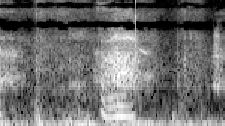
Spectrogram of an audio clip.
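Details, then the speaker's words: Infant girl breathing hard with a high-pitched wheeze. A brief high whistling squeak is heard on one breath. She is taken to hospital by ambulance, where staff note she is working hard but her vitals are good. "you hear how high she breathing it's like a little wheeze in there every time I feed her she started acting all crazy"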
